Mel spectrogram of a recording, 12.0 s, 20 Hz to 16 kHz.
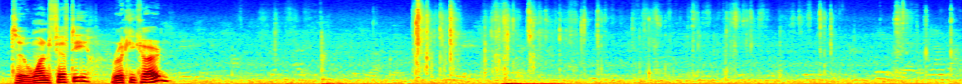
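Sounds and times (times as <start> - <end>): cards rustling and clicking: 5.2 - 10.5, 11.1 - 12.0.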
